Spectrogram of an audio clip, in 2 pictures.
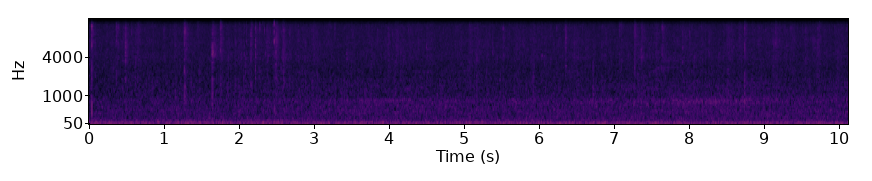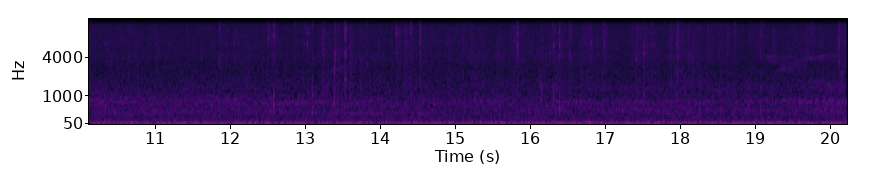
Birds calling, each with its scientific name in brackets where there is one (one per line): Great Crested Flycatcher (Myiarchus crinitus)
Eastern Wood-Pewee (Contopus virens)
